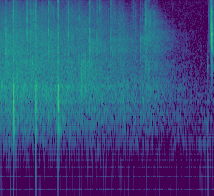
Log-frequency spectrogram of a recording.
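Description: A church congregation at a thanksgiving service gives sparse, fading applause, a few distinct claps over a soft wash of clapping that dies away, with a sharp sound right at the end.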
